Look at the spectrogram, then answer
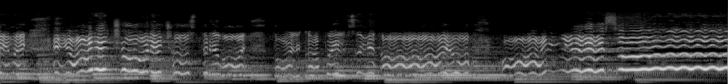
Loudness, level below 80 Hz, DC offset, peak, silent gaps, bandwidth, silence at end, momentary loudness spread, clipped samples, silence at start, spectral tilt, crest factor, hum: -19 LUFS; -84 dBFS; under 0.1%; -2 dBFS; none; 12 kHz; 0 s; 13 LU; under 0.1%; 0 s; -2.5 dB/octave; 18 dB; none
